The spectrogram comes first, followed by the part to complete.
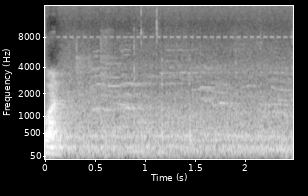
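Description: A man says one short word ("one") right at the start, then a pause with only low room tone.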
